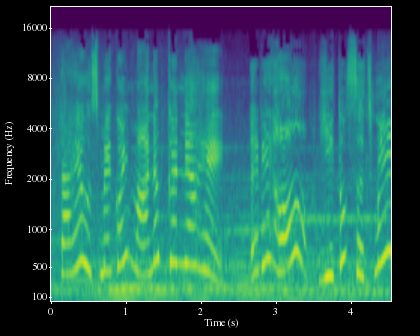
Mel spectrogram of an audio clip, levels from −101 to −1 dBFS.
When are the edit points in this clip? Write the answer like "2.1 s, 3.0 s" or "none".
3.5 s

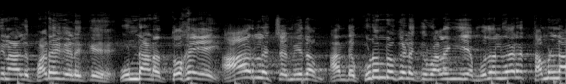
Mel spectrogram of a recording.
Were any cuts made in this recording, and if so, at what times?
1.1 s, 2.2 s, 3.2 s

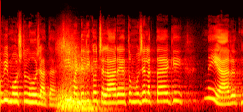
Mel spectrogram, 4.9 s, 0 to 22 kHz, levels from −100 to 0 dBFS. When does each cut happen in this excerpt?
1.2 s

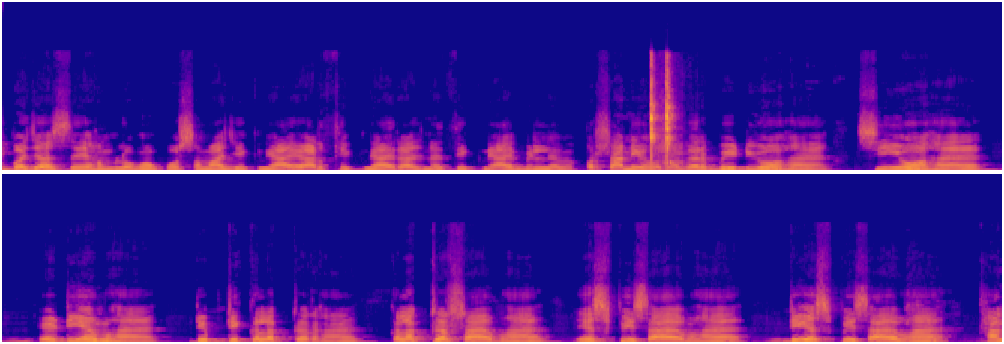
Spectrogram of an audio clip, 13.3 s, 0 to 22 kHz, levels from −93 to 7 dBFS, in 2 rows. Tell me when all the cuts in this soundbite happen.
4.4 s

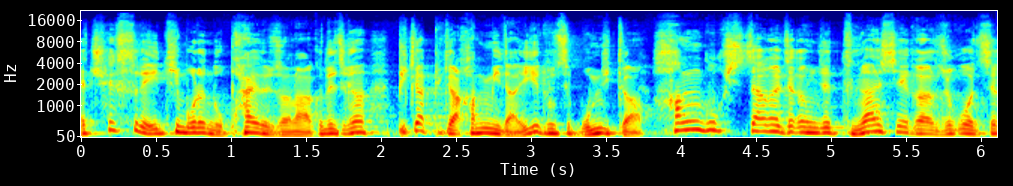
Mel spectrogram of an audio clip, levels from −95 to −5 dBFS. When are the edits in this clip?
3.7 s

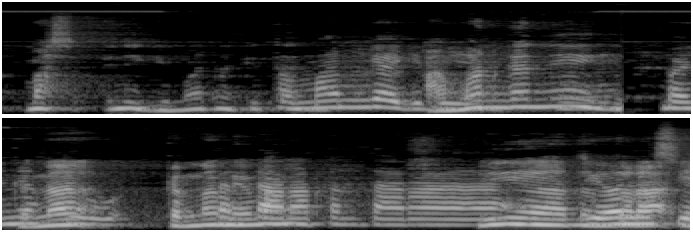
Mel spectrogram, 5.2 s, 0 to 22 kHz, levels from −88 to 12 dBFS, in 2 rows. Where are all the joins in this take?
2.4 s

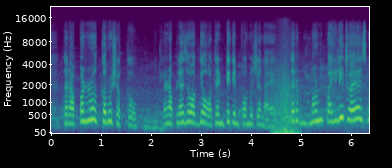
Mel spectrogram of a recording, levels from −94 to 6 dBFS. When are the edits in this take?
4.6 s

